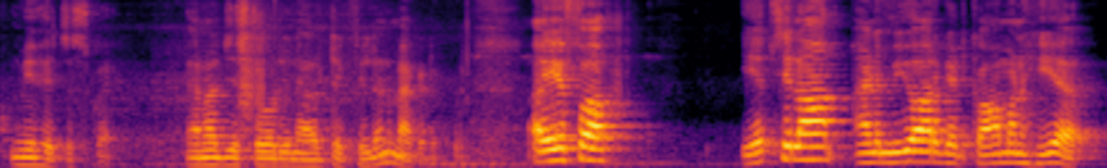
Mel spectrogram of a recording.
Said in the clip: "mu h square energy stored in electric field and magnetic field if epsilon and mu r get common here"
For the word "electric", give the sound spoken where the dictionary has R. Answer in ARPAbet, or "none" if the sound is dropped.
none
